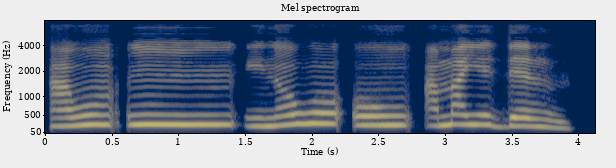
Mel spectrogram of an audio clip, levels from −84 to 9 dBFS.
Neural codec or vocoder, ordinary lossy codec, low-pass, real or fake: codec, 16 kHz in and 24 kHz out, 0.9 kbps, LongCat-Audio-Codec, four codebook decoder; none; 7.2 kHz; fake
